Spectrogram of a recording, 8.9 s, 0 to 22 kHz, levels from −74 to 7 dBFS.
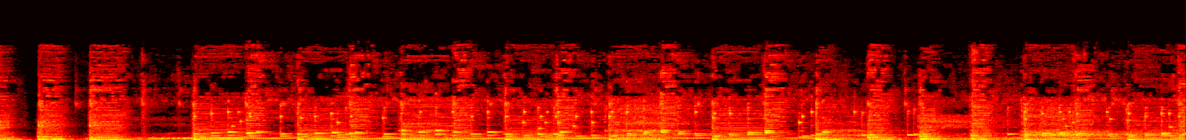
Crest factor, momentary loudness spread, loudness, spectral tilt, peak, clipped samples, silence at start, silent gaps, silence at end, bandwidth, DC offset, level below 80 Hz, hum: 18 dB; 3 LU; -21 LUFS; -4 dB/octave; -4 dBFS; under 0.1%; 0 s; none; 0 s; 16 kHz; under 0.1%; -30 dBFS; none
